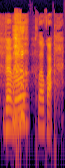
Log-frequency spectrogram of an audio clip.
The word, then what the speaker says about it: Veuve Clicquot: And if you're wondering how we know how to say this properly, we learned when we were at Disney's, was it the Food and Wine Festival? – Yep. – They taught us the Veuve Clicquot.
